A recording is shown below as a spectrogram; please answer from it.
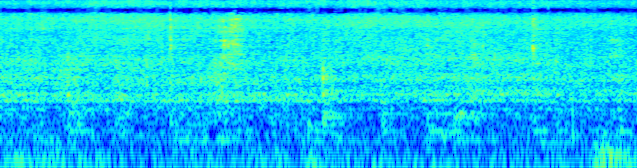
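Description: Banana flower and potatoes fry in a pan with a steady, even sizzle, faint stirring clinks popping through now and then, no voices.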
